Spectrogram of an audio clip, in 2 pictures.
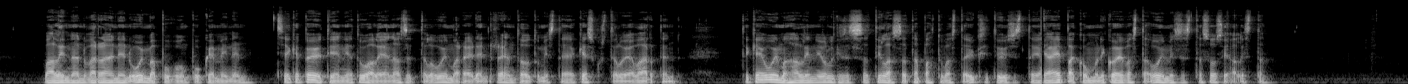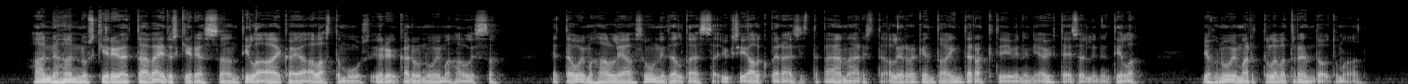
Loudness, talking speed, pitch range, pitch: -19 LUFS, 100 wpm, 80-95 Hz, 85 Hz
